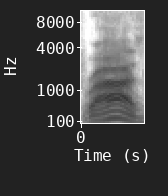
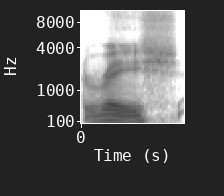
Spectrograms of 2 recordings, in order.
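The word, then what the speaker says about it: Ra's: And yes, that is Raz and not Raish. The actual Arabic pronunciation is Raz, R-A-Z.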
